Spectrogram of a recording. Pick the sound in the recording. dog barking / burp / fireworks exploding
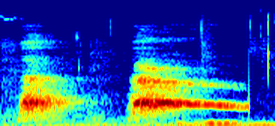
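dog barking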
